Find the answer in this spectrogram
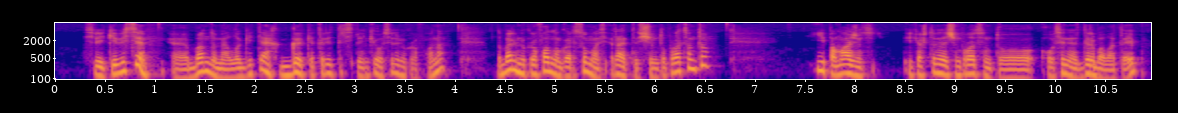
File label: Microphone; logitech g435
